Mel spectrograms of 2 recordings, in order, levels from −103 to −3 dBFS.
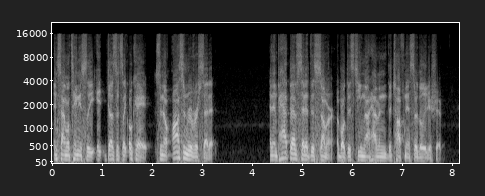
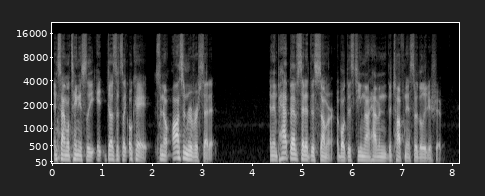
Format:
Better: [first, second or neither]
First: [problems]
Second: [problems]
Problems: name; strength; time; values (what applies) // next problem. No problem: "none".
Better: second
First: distortion; heavy; 7 dB below the speech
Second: none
